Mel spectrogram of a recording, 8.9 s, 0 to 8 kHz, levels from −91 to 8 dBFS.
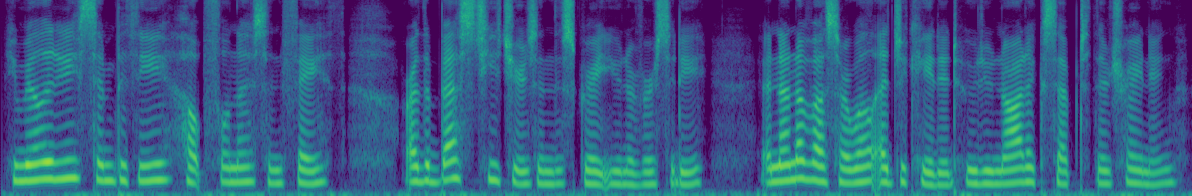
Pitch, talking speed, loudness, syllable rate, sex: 215 Hz, 175 wpm, -19 LUFS, 5.7 syllables/s, female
